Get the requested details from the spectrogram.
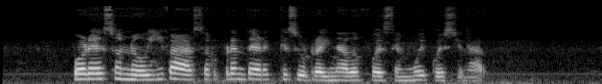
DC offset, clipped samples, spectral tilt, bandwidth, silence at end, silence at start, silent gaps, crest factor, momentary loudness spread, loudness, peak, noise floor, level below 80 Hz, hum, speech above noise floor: under 0.1%; under 0.1%; -5.5 dB/octave; 16.5 kHz; 0.8 s; 0.75 s; none; 16 dB; 11 LU; -18 LUFS; -2 dBFS; -48 dBFS; -48 dBFS; none; 31 dB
